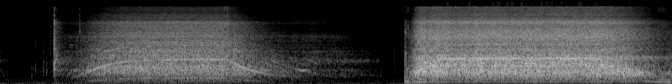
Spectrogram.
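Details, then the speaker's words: Sembo hair dryer, fault fixed during disassembly: a strong, steady rushing whoosh with a constant motor whine once up to speed, spinning down cleanly, carrying heat away from the heating element; normal airflow. "لہذا، یہ دونوں اندر مزاحمت میں بننے والی حرارت کو باہر کی طرف منتقل کرتا ہے اور بالوں کو صحیح طریقے سے خشک کرتا ہے اور مزاحمت کو مزید گرم ہونے سے روکتا ہے۔"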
